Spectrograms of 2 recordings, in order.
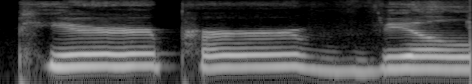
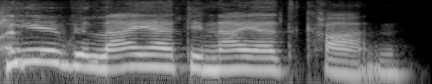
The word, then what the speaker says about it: Pir Vilayat Inayat Khan: They both studied intensively for over 4 decades and now represent, I'm hoping I pronounce this right, Sufi master Pierre Perville. Pir, Here, help me with this one. Pir Vilayat Inayat Khan.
